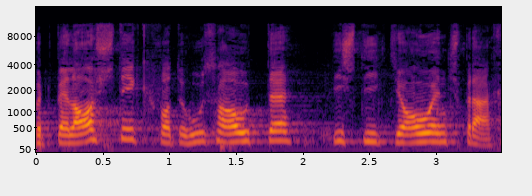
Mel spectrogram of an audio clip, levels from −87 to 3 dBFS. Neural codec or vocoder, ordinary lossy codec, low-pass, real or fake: none; none; 10.8 kHz; real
